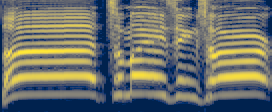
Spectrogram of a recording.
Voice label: amazing, Drill Sergeant; Worms Armageddon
